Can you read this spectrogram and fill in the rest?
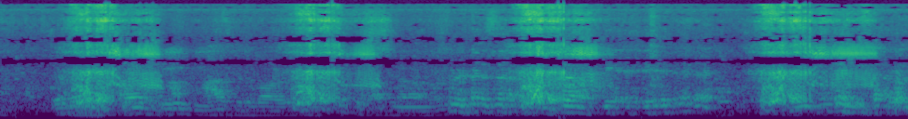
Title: Wtf...who snores like that!?!?!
